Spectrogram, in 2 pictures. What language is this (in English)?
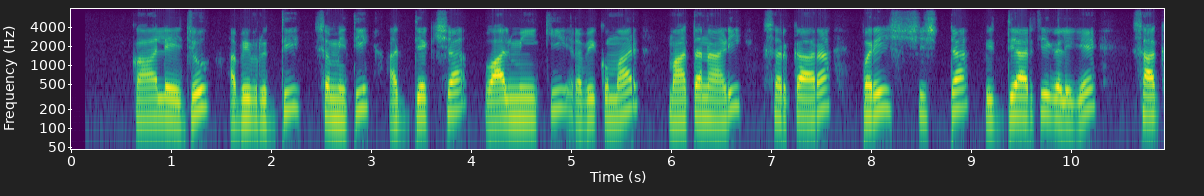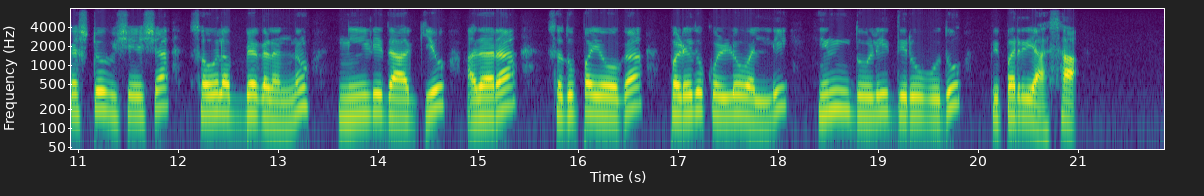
Kannada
